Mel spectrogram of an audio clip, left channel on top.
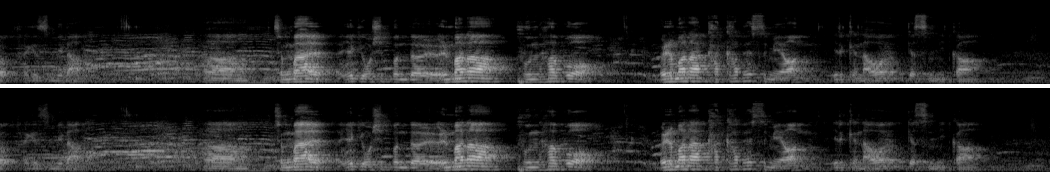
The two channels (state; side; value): normal; both; correlation 0.58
